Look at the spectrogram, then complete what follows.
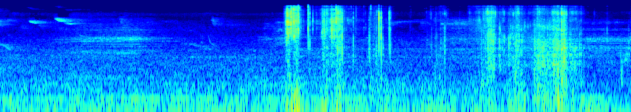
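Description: A steady low rumble, then from about three seconds in a series of loud, irregular scrapes and crackles: the small action camera's body being jostled and scraped over gravelly sand, and tipping over.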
